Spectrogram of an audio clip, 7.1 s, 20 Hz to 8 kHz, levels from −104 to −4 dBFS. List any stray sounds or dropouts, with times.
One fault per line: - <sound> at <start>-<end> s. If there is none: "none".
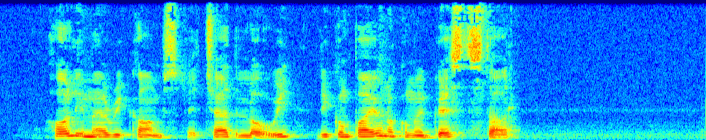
none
